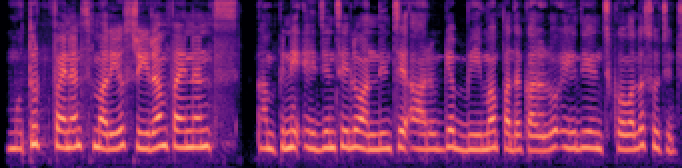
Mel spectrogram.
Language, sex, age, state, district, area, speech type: Telugu, female, 18-30, Telangana, Vikarabad, rural, read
